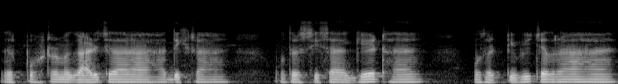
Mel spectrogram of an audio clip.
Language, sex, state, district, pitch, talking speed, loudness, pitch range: Hindi, male, Jharkhand, Palamu, 115 Hz, 185 wpm, -20 LUFS, 110-120 Hz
